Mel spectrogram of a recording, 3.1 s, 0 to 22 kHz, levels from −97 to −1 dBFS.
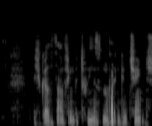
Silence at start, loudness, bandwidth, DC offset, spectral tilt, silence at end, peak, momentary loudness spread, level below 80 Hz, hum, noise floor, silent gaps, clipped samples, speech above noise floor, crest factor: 0.25 s; -52 LUFS; 7.4 kHz; under 0.1%; -4.5 dB/octave; 0 s; -30 dBFS; 10 LU; -76 dBFS; none; -76 dBFS; none; under 0.1%; 24 dB; 24 dB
